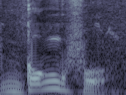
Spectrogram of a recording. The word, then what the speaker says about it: kung fu: Lee, The Green Hornet, because it was Cantonese, the K sound is pronounced like a G sound, say gong fu.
